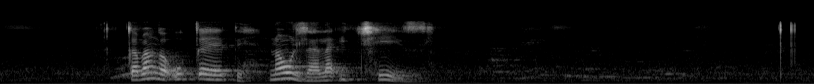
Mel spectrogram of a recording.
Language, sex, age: South Ndebele, female, 19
